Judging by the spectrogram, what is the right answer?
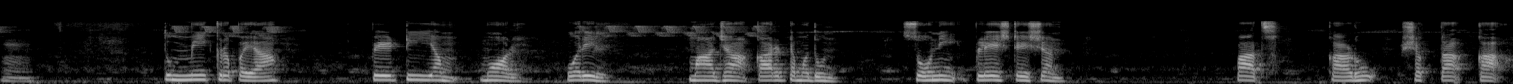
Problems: constant background noise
